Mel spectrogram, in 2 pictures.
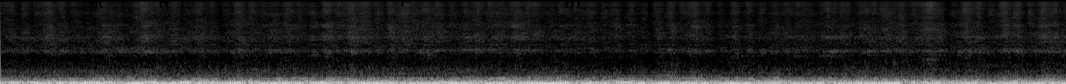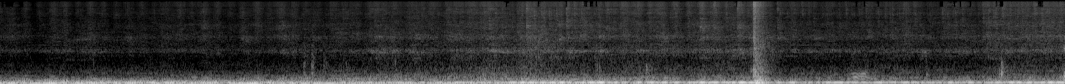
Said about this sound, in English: So you see right away, flick of the key, car starts up.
